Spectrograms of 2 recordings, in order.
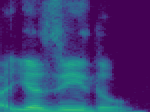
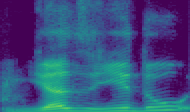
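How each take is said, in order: First: No y glide is heard before the vowel. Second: A y glide is heard before the vowel. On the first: This is the changed form that is actually used. "Which one is easy to say?" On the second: This is the underlying form before the change. "yazyidu will change into yazidu"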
